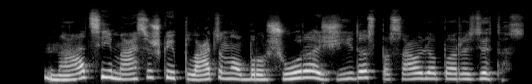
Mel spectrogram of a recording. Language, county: Lithuanian, Panevėžys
